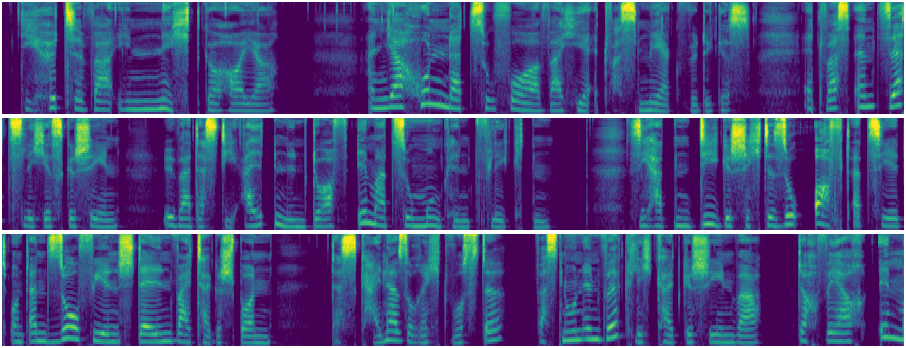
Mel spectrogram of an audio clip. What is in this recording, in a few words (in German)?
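Mädchen; Die Hütte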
